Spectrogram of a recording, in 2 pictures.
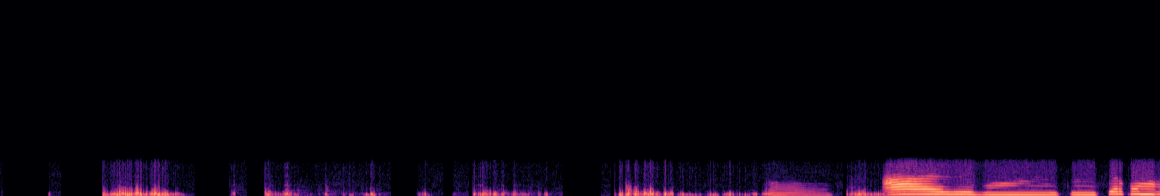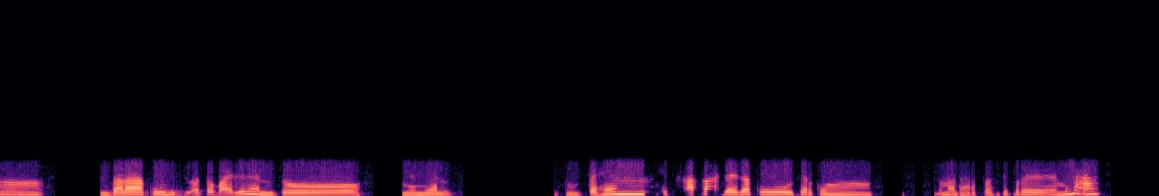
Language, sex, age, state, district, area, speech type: Santali, female, 45-60, West Bengal, Purulia, rural, conversation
